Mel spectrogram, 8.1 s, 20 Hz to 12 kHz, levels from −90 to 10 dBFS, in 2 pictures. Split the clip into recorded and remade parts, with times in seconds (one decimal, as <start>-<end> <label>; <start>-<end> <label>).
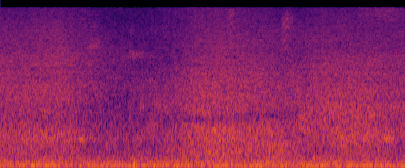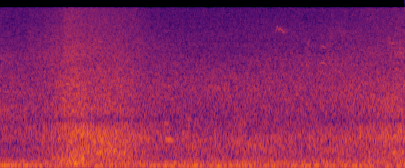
0.0-1.2 recorded; 1.2-1.8 remade; 1.8-8.1 recorded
